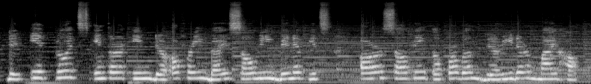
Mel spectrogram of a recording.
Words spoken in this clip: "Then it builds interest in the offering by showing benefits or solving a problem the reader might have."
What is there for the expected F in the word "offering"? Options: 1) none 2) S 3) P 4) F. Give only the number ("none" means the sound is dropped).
4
